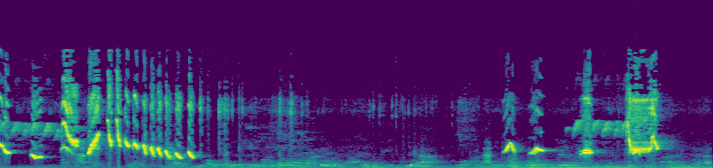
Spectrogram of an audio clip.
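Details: Greater green leafbird singing to encourage caged birds: a rapid series of descending whistled slurs, then a quieter pause and a few loud rising whistles and harsh bursts near the end.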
